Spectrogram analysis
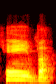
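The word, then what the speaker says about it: caiva: Cha, ava, cheva. Just put the cha, ava, just say it together. Cheva.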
